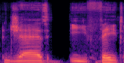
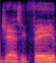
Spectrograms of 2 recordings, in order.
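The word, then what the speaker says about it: JazzEFait: me on twitter at jazz e fate or as it's supposed to be pronounced at jazzyfade like the you know hip-hop producer uh jazz the letter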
